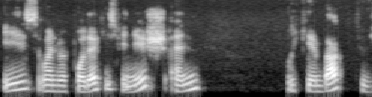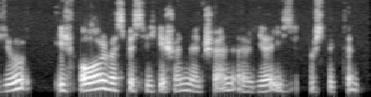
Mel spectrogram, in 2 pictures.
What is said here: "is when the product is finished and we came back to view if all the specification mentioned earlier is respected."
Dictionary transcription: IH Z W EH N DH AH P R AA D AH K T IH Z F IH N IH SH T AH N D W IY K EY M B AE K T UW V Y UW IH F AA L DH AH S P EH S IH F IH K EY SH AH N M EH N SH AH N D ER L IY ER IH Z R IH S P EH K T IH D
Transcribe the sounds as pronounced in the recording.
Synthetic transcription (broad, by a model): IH Z W EH N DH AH P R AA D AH K T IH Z F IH N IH SH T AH N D W IY K EY M B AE K T UW V Y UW IH F AA L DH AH S P EH S IH F IH K EY SH AH N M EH N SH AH N ER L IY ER IH Z R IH S P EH K T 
